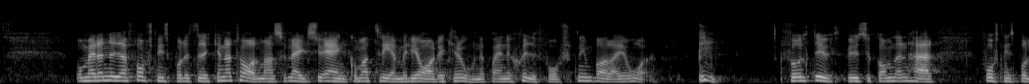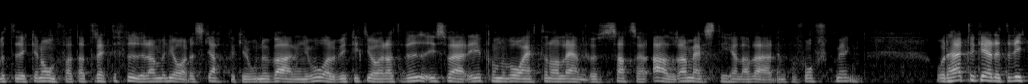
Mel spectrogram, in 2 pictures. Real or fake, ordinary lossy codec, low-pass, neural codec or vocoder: fake; none; 7.2 kHz; codec, 16 kHz, 4.8 kbps, FACodec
